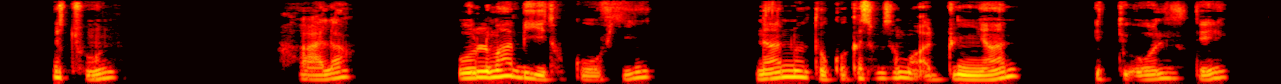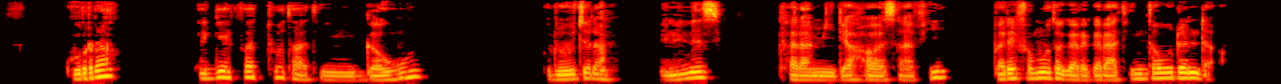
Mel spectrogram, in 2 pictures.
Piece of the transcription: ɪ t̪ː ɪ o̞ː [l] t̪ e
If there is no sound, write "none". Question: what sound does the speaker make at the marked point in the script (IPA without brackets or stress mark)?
l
